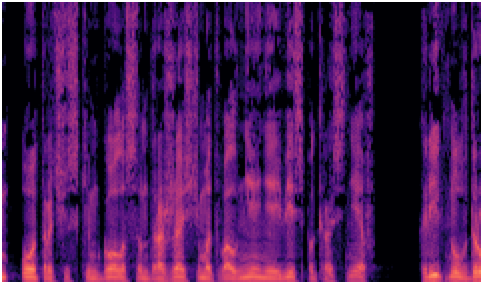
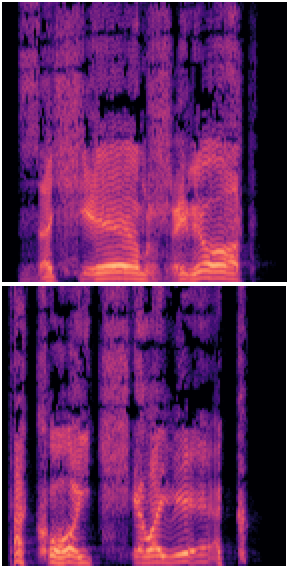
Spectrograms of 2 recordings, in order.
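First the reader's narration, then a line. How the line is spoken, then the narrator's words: Muffled furious growl. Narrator (Russian): Глухо прорычал Дмитрий Федорович, почти уже в выступлении от гнева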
